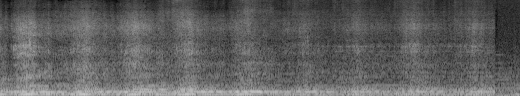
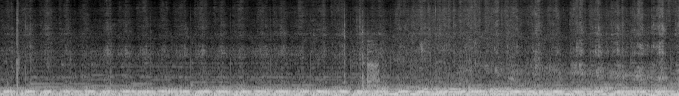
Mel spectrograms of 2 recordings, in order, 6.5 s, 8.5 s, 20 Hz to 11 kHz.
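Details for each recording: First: V8 truck with an aggressive camshaft, in closed loop on oxygen sensors before tuning: lumpy idle surging and hunting about once a second, choppy and worsening; running rich (negative fuel trims around -15%), fuel to be cut about 20% in the VE table. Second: Truck with aggressive camshaft, after fuel tune corrections with HP Tuners: steady even rumble at about 700 rpm, fuel trims near perfect, no misses or stumbles; normal clean idle.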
